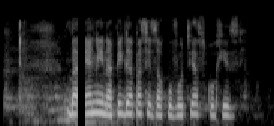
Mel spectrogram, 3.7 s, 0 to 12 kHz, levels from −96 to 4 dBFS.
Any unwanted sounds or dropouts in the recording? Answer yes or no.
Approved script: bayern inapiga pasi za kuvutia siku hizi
yes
